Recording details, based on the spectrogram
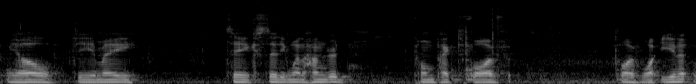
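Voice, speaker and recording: A man's voice: lowish voice, slight background noise. A man presenting a hands-on DIY how-to in a plain, matter-of-fact, step-by-step way.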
